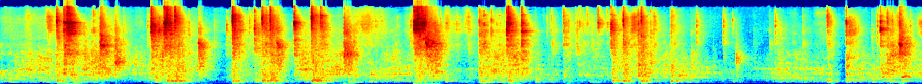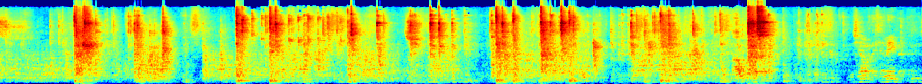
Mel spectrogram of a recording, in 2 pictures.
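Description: Table football rods spin and rattle as players play.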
